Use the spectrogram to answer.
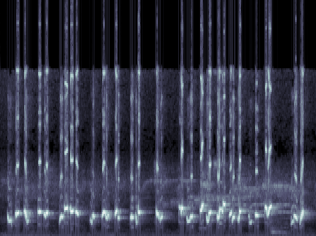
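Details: Lively yellow-vented bulbul (trucukan) song: rapid, rich bubbling notes in quick clusters, nearly continuous and loud.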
